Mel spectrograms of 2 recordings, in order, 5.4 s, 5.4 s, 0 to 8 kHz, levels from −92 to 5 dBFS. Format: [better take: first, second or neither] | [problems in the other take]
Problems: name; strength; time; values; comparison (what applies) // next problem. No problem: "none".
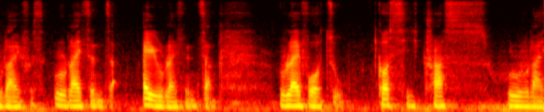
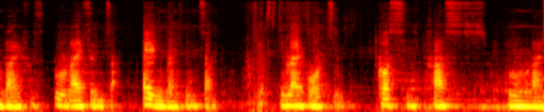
first | noise reduction (neural separator model SepFormer DNS4)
